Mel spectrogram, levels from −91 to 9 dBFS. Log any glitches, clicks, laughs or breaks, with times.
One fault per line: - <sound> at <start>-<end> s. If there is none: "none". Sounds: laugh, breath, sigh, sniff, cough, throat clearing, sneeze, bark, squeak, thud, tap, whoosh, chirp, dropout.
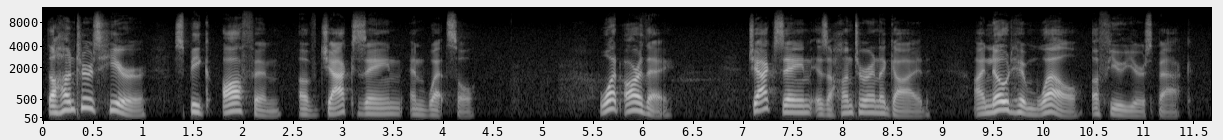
none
